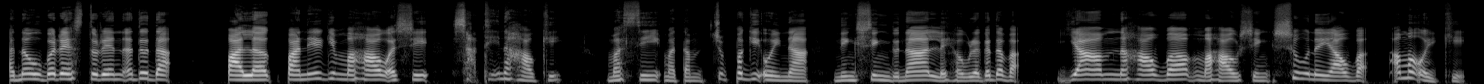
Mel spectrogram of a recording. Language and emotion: Manipuri, happy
